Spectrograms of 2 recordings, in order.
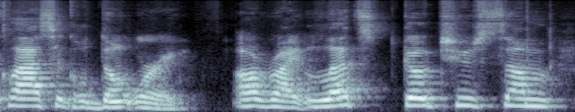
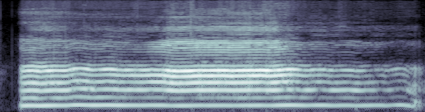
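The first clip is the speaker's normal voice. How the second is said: sung, loud and higher; nasal shift; 4 semitones higher, 6 dB louder than usual. Shown as a demonstration. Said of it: "Nasality shifts".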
